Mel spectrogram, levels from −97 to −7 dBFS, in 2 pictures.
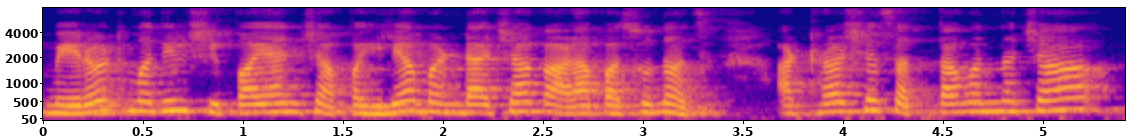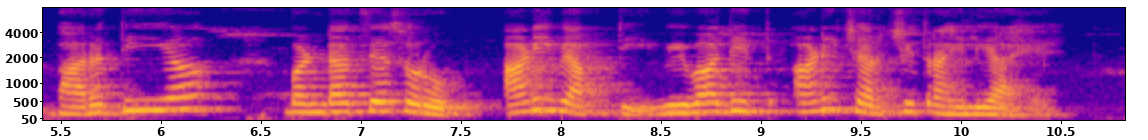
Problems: constant background noise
